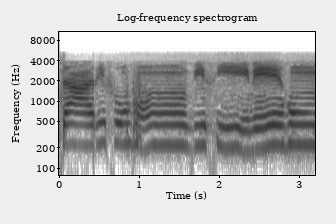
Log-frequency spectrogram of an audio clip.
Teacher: بس خلي بالك من غنة الإخفاء الشفوي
